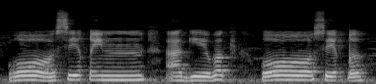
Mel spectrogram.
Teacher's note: الف مدہ تھا ایک الف کے برابر کھینچا، زیر تھا نرمی سے پڑھا، دو زیر تھی غنہ کر کے پڑھا اور قلقلہ بھی کیا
